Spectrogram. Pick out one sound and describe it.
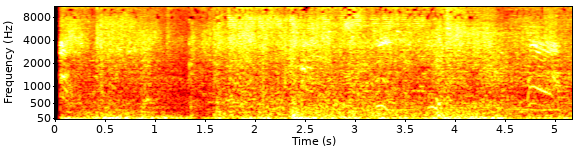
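Deep rumbling game impacts thud throughout.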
